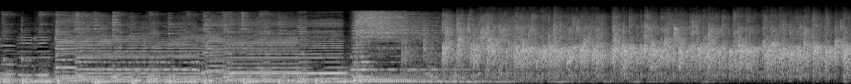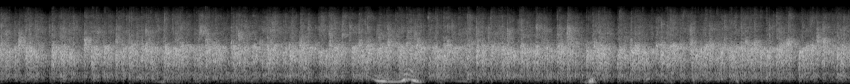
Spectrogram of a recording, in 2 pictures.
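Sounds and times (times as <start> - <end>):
audience applause: 4.0 - 17.0.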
